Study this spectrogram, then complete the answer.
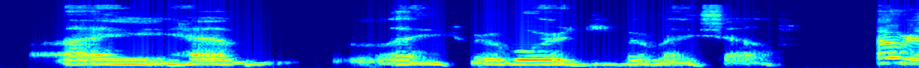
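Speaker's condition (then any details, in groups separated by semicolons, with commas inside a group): Parkinson's disease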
